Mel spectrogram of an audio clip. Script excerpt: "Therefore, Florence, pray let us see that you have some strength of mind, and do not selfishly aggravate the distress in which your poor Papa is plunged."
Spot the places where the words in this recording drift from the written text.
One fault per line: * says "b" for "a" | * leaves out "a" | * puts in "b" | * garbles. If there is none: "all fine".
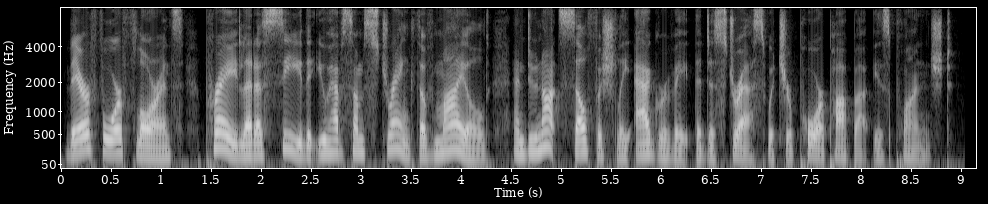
* says "mild" for "mind"
* leaves out "in"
